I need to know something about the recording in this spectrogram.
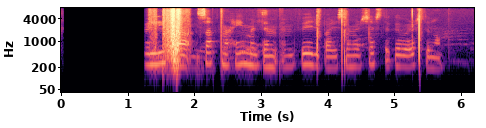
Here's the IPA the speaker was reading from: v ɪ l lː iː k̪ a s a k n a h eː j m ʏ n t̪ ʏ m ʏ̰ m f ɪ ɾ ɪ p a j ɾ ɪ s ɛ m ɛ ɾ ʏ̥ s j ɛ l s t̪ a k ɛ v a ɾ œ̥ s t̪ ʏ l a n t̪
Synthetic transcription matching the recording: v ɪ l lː iː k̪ a s a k n a h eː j m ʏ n t̪ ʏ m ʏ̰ m f ɪ ɾ ɪ p a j ɾ ɪ s ɛ m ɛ ɾ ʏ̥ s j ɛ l s t̪ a k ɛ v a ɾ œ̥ s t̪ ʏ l a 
